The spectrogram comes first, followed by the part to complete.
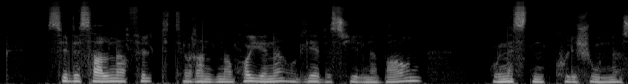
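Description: At 0.69 s and again at 2.02 s the speech carries a single sharp click, each a thin vertical line across the spectrum. Both are most likely dropped samples: well under a millisecond of the stream goes missing, so the waveform steps abruptly from one value to a later one. Far too little is lost to remove any audible sound; the discontinuity itself is what produces each click.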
